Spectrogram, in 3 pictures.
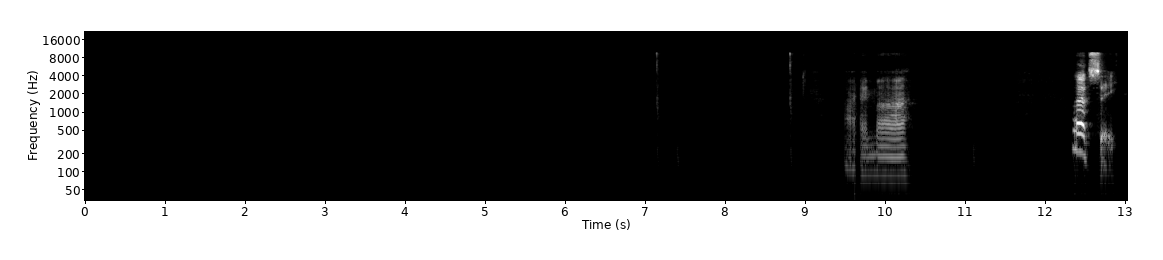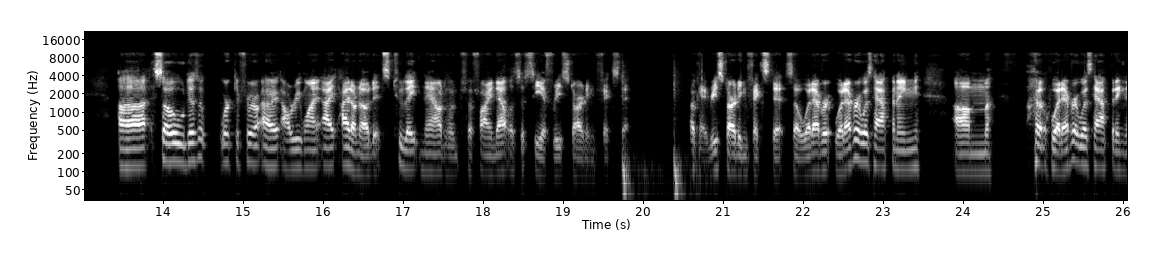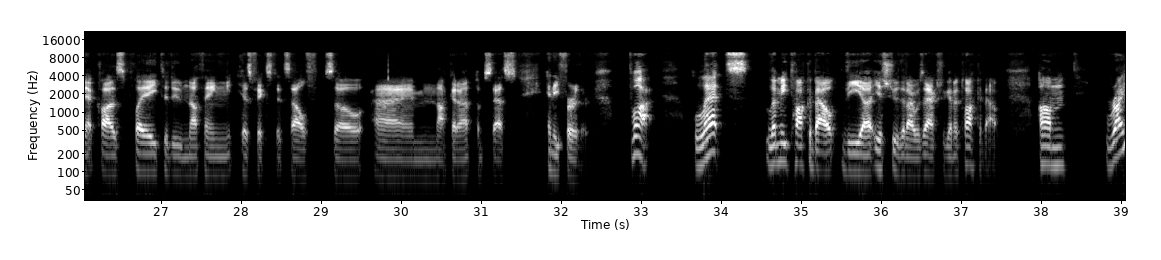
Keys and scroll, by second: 19.4 space.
